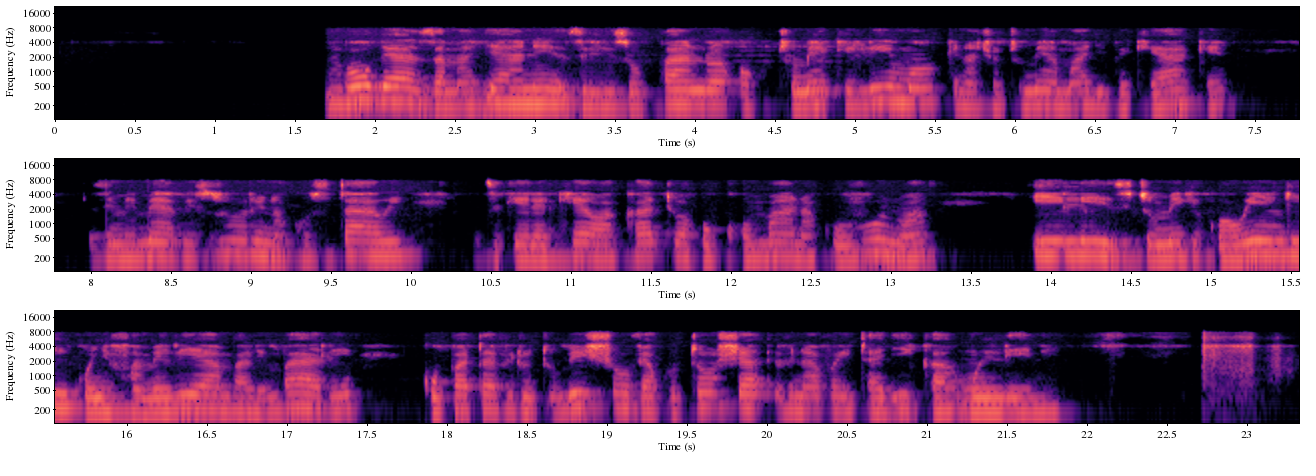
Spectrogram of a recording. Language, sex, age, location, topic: Swahili, female, 36-49, Dar es Salaam, agriculture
